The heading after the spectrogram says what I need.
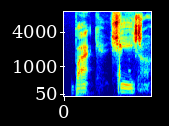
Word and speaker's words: Bakshi: How do you pronounce General's last name? Bakshi. The same way it's spelled.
